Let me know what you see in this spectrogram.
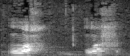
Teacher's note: lah place of articulation alveolar, and then manner of articulation lateral, and lah includes two voiced.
